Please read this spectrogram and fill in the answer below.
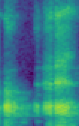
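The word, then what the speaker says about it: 马: And when you change into the third tone, become ma, that means horse. And finally, to scold, it's ma.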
